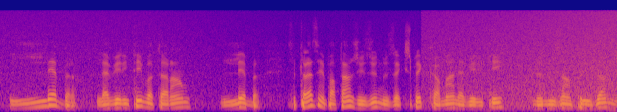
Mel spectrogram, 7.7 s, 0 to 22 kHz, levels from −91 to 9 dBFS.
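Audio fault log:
No system faults are present in this speech clip. Room noise rises by about 12 dB at around five and a half seconds and then sits about 9 dB below the speech, which is background in the room captured by the microphone.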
